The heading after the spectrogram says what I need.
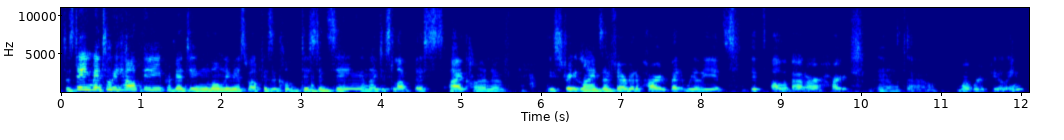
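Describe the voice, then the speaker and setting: Soft-spoken woman presenting a webinar. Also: a little high, steady tone, moderate pace, recorded from a distance, low-quality recording. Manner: soft-spoken, gentle and reflective.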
